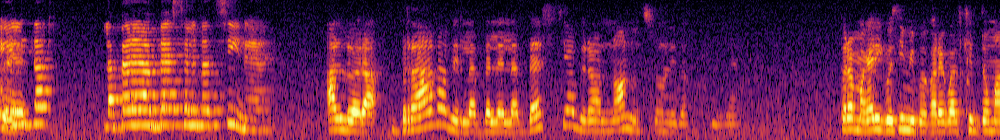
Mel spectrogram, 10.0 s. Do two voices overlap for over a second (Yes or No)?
No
